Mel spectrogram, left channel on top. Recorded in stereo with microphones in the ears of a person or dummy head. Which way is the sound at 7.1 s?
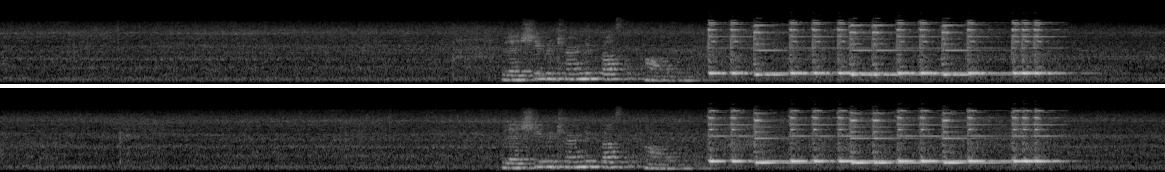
60° left (ahead or behind).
